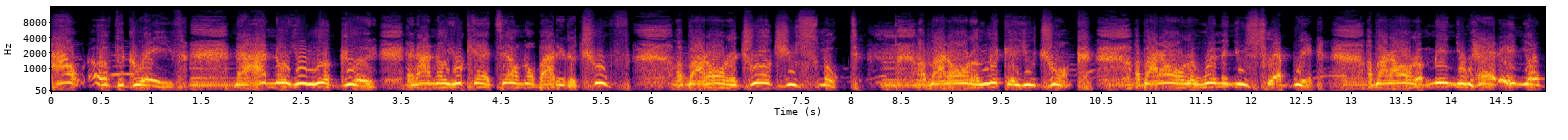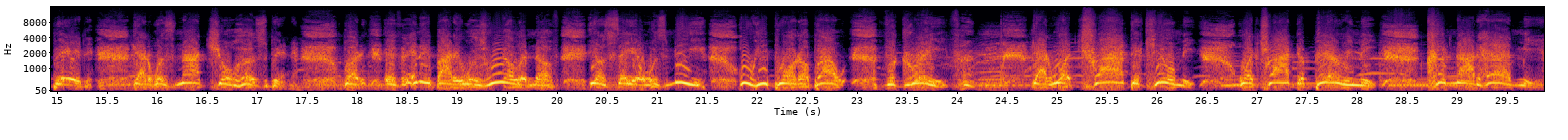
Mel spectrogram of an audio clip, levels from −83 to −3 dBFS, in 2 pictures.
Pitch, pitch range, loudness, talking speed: 330 Hz, 285-360 Hz, -15 LUFS, 170 wpm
